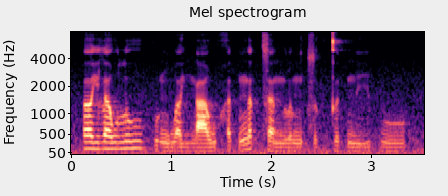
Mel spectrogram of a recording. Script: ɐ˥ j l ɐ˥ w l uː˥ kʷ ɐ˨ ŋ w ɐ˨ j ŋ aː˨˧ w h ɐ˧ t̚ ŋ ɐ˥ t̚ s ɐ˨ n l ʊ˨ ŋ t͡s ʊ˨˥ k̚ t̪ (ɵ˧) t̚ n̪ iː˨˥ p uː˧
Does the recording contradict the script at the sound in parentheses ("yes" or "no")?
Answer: no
